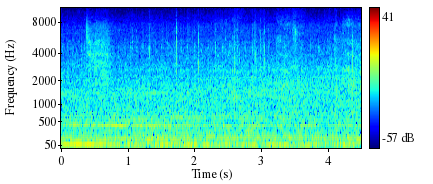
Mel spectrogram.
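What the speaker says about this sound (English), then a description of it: "so you can kind of hear that little bit of the valve lash tick I was telling you about" A 1941 Lincoln engine idling with a valve lash tick, giving a steady, dense low rumble that holds evenly throughout at close range.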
